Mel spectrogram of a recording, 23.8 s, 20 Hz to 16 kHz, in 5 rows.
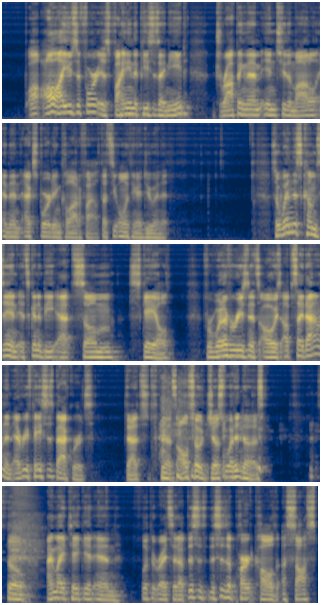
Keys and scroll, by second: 8.1 space.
